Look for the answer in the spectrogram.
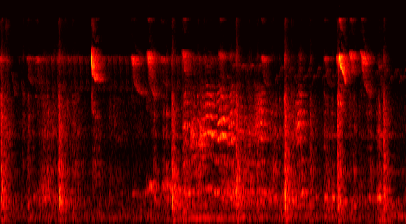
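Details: Ngalas-style white-eye song for training a pet bird to sing: scattered high, falling whistles, a burst of quick warbled chatter in the middle, and sharp clicking sounds throughout.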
